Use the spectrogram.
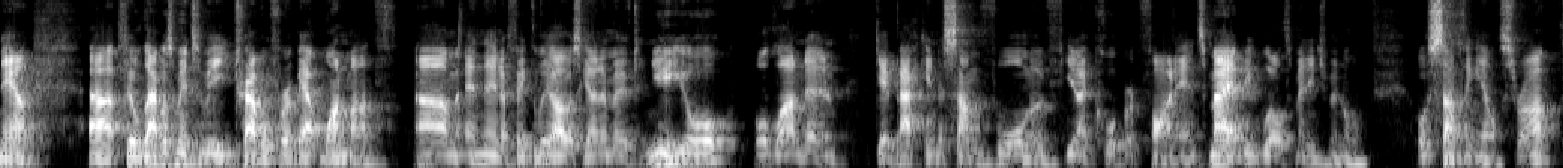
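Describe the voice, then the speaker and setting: Here a man speaks at a very deep, low pitch. He moves at a fairly quick pace with ordinary pitch variation. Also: big swings in loudness. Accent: Australian. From Australia. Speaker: business valuation expert. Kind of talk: podcast interview.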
